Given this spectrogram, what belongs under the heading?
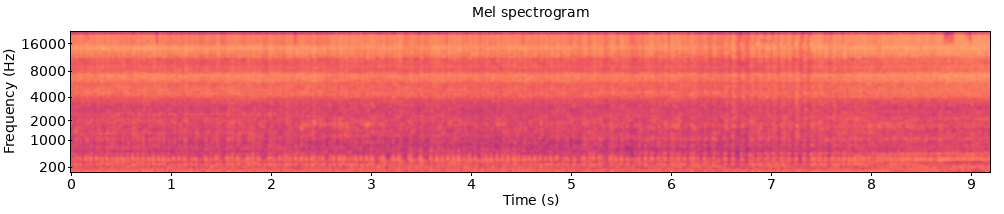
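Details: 2001 Suzuki SV650 V-twin that just started misfiring/backfiring, wouldn't start unless air intake covered: loud running with uneven, stumbling beat and irregular pops; misfire, cause not confirmed.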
